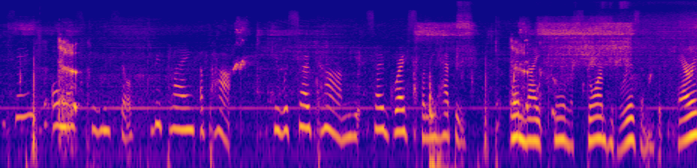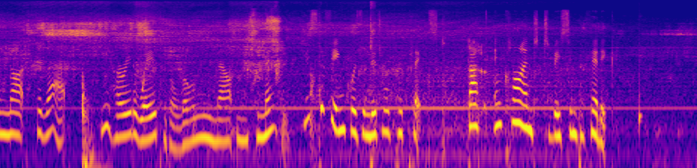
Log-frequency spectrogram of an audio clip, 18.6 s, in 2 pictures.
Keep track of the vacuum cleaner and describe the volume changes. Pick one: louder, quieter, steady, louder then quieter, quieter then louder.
louder then quieter.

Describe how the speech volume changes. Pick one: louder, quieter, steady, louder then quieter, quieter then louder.
louder.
